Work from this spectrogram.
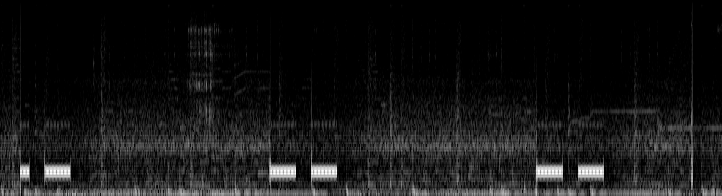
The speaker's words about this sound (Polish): Nawet uroczyście tak. dźwięk łączenia poszedł na antenę.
